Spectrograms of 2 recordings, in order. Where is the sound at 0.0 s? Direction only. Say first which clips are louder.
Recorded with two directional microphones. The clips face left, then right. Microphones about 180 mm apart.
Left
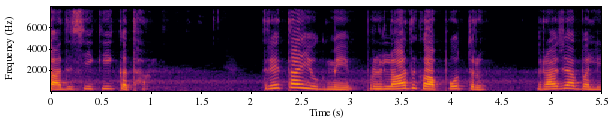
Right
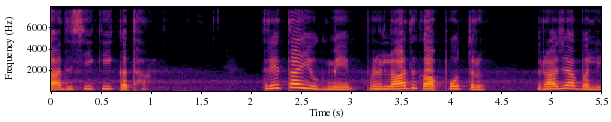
Right 2 dB; 55° right (ahead or behind).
